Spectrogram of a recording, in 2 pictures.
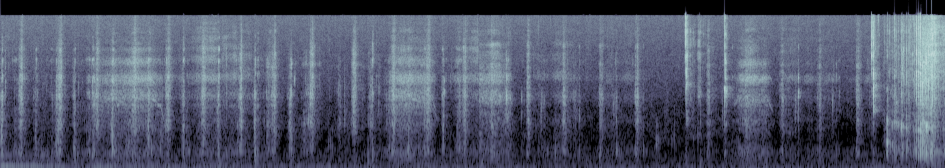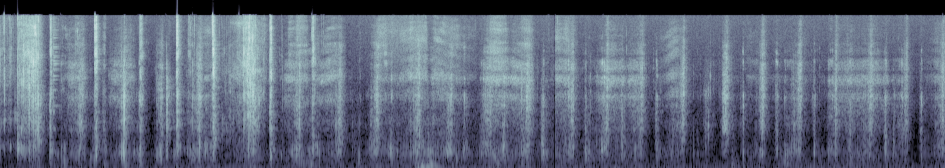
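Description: Close-miked eating of crunchy fruit and vegetables: repeated bites and chewing crunches, with a louder, denser run of crunching from about halfway through for several seconds.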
